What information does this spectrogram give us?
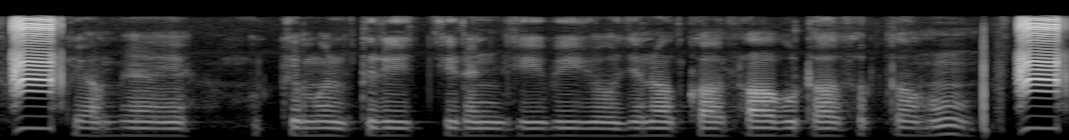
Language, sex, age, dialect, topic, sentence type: Hindi, female, 31-35, Marwari Dhudhari, banking, question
